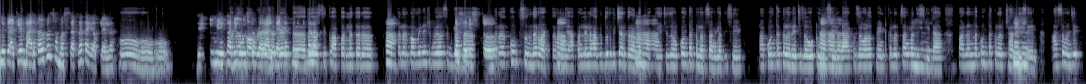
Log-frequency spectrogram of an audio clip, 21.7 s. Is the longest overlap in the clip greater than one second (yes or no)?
yes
